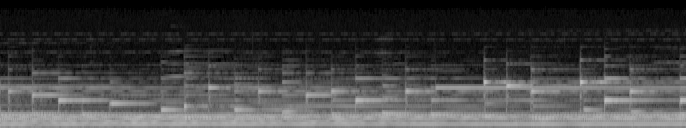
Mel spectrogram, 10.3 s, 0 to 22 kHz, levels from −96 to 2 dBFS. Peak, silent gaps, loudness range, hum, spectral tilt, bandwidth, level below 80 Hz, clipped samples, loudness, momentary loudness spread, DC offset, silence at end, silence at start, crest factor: -14 dBFS; none; 2 LU; none; -9 dB/octave; 7.6 kHz; -54 dBFS; under 0.1%; -30 LUFS; 3 LU; under 0.1%; 0 s; 0 s; 16 dB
